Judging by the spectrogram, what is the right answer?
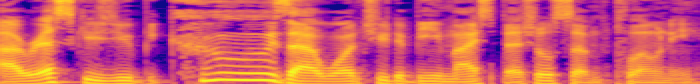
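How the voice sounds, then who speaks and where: A man puts on a rumbling character voice at a fairly low pitch with lively intonation. He keeps a moderate pace on a very clean recording with a silent background. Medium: read story.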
